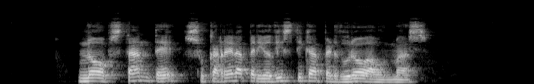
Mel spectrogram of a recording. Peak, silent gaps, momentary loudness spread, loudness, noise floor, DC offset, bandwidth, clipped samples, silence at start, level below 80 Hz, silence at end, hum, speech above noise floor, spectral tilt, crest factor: 0 dBFS; none; 7 LU; -15 LUFS; -81 dBFS; under 0.1%; 9.2 kHz; under 0.1%; 0.8 s; -56 dBFS; 1.1 s; none; 66 dB; -4.5 dB/octave; 16 dB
